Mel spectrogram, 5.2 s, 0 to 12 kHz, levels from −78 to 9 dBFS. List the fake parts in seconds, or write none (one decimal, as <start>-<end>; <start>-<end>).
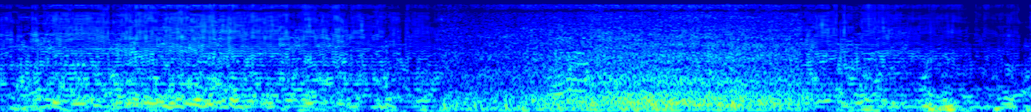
0.0-2.2; 4.0-5.2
